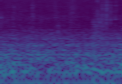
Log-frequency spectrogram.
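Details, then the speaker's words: Airlift Performance air suspension pillowball strut-top bearings, never replaced, owner thinks they have broken in; crawling speed, low even rolling rumble with no squeaks or creaks from the strut tops; quiet suspension. "um I think they've broken in and they don't make any sound now"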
